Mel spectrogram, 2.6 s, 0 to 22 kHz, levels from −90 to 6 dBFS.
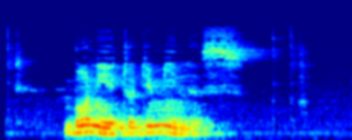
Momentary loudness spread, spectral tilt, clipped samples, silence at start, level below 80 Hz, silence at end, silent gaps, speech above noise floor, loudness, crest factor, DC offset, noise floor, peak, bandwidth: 19 LU; -7.5 dB/octave; under 0.1%; 0.5 s; -62 dBFS; 0.85 s; none; 45 dB; -17 LUFS; 16 dB; under 0.1%; -61 dBFS; -2 dBFS; 9 kHz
